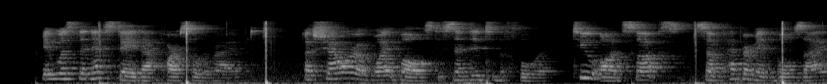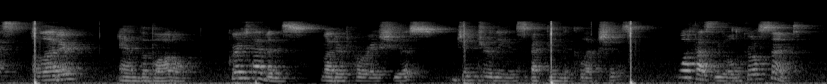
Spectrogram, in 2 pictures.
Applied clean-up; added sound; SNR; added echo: none; Fire; 3 dB; reverberation time 0.6 s.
